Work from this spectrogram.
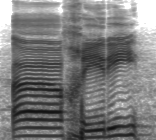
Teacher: खे जो है वो अरबी में नहीं होता, खा होता है, गले से निकालें , आखिरी,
